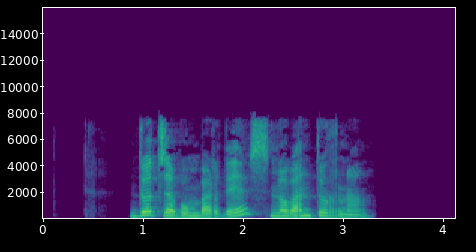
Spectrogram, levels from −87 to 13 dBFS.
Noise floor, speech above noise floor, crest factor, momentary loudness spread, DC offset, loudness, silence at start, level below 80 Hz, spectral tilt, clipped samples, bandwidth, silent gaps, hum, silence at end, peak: -56 dBFS; 40 dB; 18 dB; 10 LU; under 0.1%; -17 LUFS; 0.9 s; -62 dBFS; -4 dB/octave; under 0.1%; 8.2 kHz; none; none; 0.85 s; 0 dBFS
